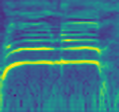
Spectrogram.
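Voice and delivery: high, shrill-free mock panic; panicked tribesman. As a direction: squeal it in mock alarm. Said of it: "tribes ... are probably like".

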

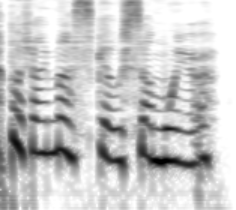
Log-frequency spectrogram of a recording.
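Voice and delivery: high, urgent protest; agitated, high-pitched outburst; crying out. A narrator's reading. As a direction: cry it out high, insisting. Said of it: "she cried".

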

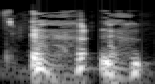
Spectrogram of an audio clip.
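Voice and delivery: real dry cough; coughing fit. Real, not acted. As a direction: cough once, hard. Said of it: "I'm having a little coughing fit".

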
